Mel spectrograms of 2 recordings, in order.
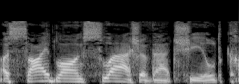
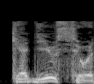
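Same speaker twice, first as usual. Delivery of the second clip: said with a growl. Narrator reads a fight scene; Entreri answers his staggering opponent, growled. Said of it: "Entreri growled".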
